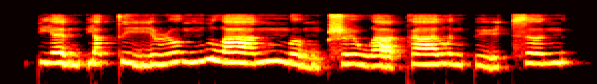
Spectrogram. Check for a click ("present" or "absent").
absent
